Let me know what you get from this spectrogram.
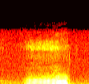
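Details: Sleeping Boston Terrier producing a single loud, buzzy, rattling snore of almost a second, steady and vibrating throughout, then quiet indoor room tone.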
